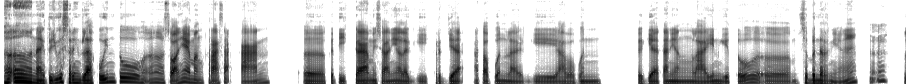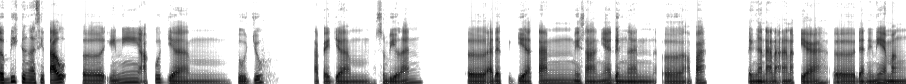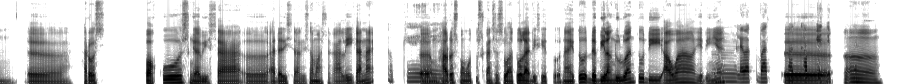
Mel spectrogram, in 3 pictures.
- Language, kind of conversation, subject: Indonesian, podcast, Gimana cara kamu menyeimbangkan komunikasi online dan obrolan tatap muka?
- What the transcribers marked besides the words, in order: tapping; other background noise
